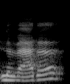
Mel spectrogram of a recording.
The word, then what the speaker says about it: Nevada: I think, first of all, you pronouncing it Nevada. I promise at least 15 people on this webinar did a big sigh of relief, and I'm sure they all appreciate that.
